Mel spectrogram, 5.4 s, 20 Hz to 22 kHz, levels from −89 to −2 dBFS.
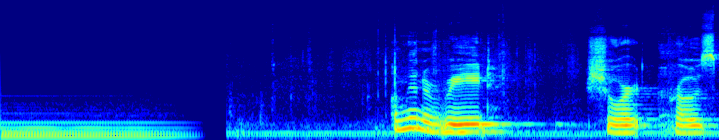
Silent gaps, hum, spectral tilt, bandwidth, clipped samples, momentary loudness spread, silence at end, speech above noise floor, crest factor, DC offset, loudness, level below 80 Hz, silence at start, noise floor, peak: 1.53-1.69 s; none; -6 dB/octave; 11 kHz; under 0.1%; 22 LU; 0 s; 28 dB; 18 dB; under 0.1%; -31 LUFS; -70 dBFS; 0 s; -58 dBFS; -16 dBFS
